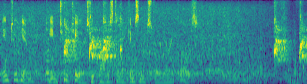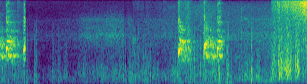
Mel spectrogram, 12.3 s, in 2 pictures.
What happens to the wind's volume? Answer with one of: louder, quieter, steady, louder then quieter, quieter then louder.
louder.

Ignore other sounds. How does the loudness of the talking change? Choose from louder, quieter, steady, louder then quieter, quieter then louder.
quieter.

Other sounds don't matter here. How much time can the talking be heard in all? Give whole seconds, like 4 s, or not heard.
4 s.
